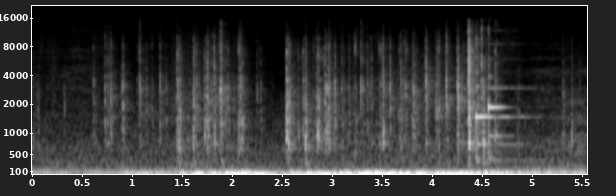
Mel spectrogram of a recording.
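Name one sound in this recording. Keyboard keys click rapidly.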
